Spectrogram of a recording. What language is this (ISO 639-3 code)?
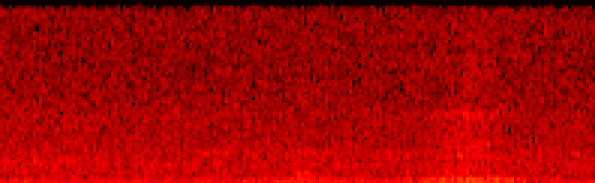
nor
